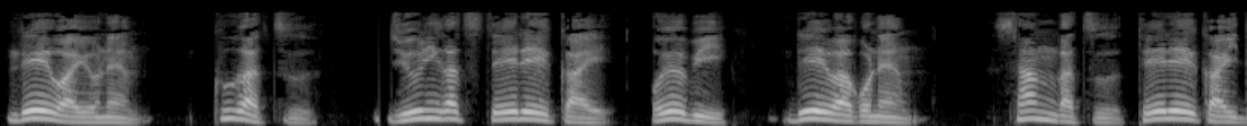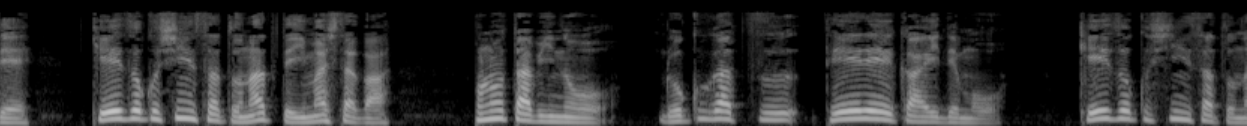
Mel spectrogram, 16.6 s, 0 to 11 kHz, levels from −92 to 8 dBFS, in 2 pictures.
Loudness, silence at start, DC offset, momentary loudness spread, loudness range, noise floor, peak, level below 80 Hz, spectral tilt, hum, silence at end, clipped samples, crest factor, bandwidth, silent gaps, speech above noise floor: -27 LUFS; 0.05 s; under 0.1%; 16 LU; 5 LU; -75 dBFS; -10 dBFS; -72 dBFS; -6.5 dB/octave; none; 0 s; under 0.1%; 18 dB; 8 kHz; none; 49 dB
